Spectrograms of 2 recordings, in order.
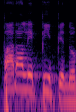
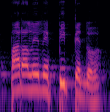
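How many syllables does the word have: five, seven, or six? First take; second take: six; seven. First: One 'le' syllable is dropped, leaving six syllables. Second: The word is said in full with seven syllables. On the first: "O povo engole um dos lês e falam paralepípedo" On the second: "Olha a dificuldade de falar paralelepípedo"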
